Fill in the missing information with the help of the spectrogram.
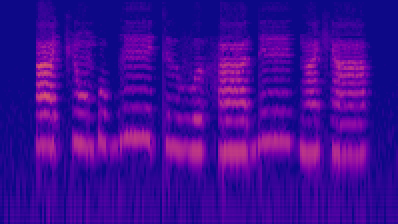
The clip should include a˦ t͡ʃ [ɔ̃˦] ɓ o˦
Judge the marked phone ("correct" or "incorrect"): correct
